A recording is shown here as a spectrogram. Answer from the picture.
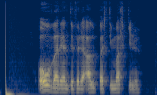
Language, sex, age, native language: Icelandic, male, 30-39, Icelandic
